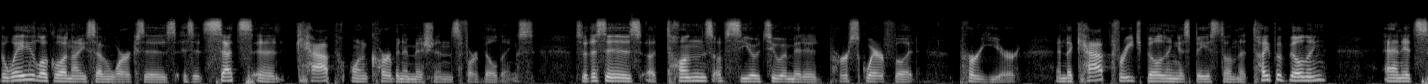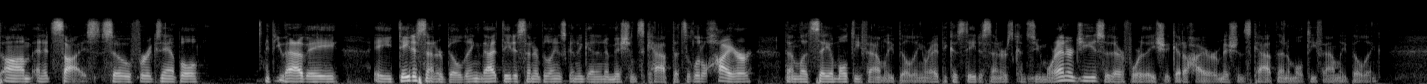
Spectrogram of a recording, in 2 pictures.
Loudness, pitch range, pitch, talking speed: -25 LUFS, 125-150 Hz, 135 Hz, 210 wpm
